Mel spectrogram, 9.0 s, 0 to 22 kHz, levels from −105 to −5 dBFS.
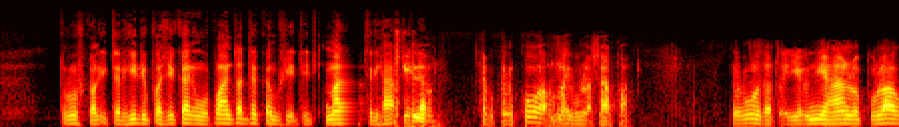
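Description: A speech clip. At 3.39 to 3.60 s the sound stretches into a fading buzz, a smeared horizontal streak on a spectrogram, before resuming where it stopped: a call audio freeze, likely from delayed packets draining the jitter buffer. Two short concealed packet losses follow, at 3.85 to 3.92 s and 3.97 to 4.04 s, where about 40 ms each went missing and was patched with continued sound, heard as brief smears showing as blurred patches in the waveform. From 3.91 s to the end, a call bitrate drop from 32 to 6 kbps turns the speech rough and muffled, and the spectrogram shows everything above about 6 kHz cut away.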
